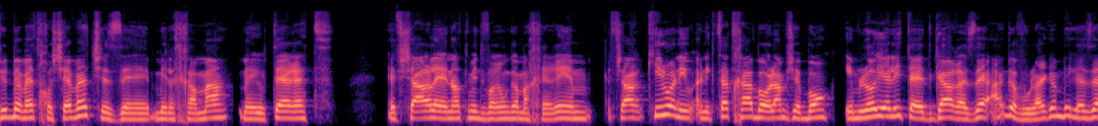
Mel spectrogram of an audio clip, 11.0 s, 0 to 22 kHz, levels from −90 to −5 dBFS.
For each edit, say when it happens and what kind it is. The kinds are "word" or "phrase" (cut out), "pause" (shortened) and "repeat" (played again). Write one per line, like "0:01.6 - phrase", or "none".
0:02.3 - pause
0:08.3 - pause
